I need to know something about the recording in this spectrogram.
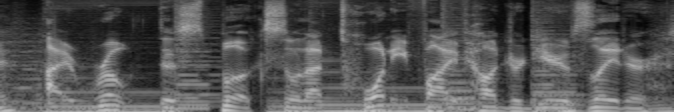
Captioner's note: none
